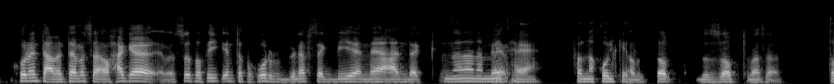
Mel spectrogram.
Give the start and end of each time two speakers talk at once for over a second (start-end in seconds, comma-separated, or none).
none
